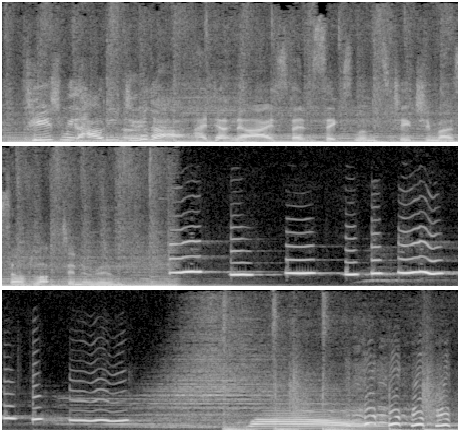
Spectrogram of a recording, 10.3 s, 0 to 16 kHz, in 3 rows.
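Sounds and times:
speech: 0:00.2 - 0:04.5, 0:08.7 - 0:10.2
voice singing whistle-register notes: 0:06.1 - 0:09.4
laughter: 0:09.1 - 0:10.2.

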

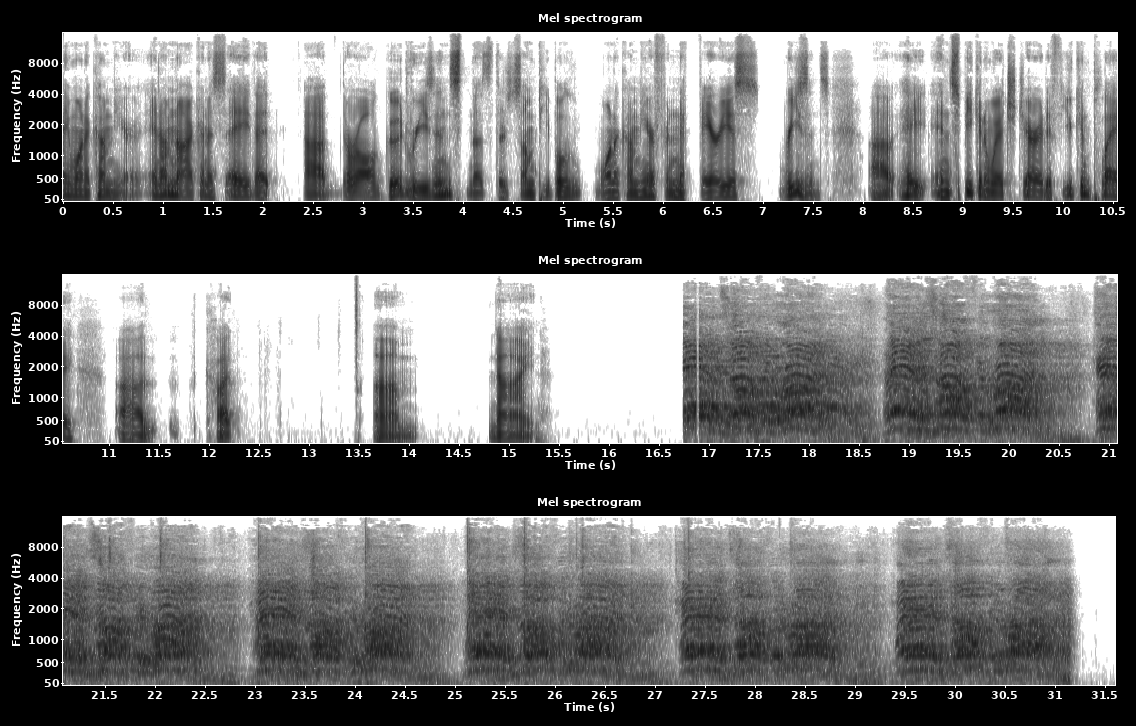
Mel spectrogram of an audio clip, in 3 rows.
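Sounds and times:
speech: 0:00.0 - 0:12.4, 0:13.6 - 0:14.2, 0:14.8 - 0:15.4
large rally crowd chanting slogans in unison: 0:16.8 - 0:31.2.

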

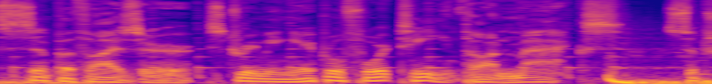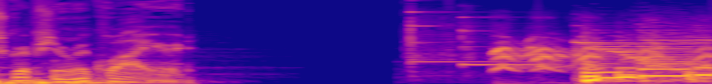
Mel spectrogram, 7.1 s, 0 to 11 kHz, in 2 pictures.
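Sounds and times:
speech: 0:00.2 - 0:04.6
doorbell chiming ding-dong tones: 0:05.6 - 0:07.0.

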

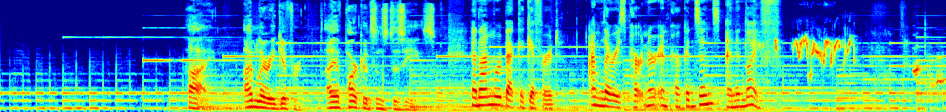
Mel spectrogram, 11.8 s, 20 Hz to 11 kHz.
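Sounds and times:
speech: 0:02.4 - 0:09.8
pet bird chirping and warbling: 0:09.5 - 0:11.8.

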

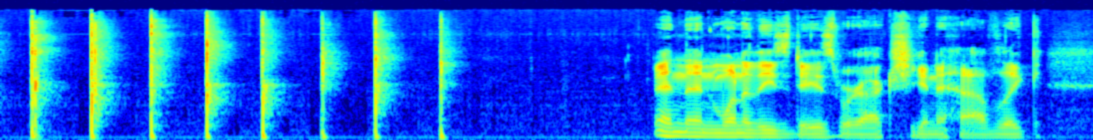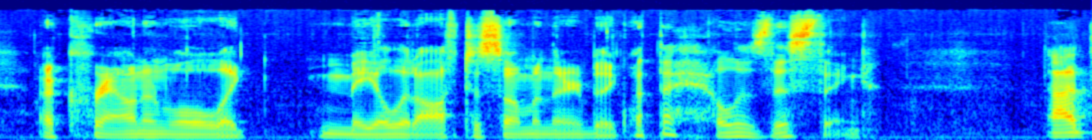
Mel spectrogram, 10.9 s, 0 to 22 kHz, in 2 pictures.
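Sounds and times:
single person clapping: 0:00.0 - 0:02.4
faint steady hum: 0:00.0 - 0:10.9
speech: 0:03.3 - 0:09.9, 0:10.7 - 0:10.9.

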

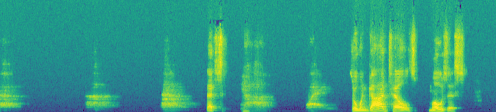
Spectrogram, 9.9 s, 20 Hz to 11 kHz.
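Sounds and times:
person breathing in and out: 0:00.0 - 0:00.6, 0:01.7 - 0:02.5, 0:03.2 - 0:04.0, 0:04.8 - 0:05.6
speech: 0:04.2 - 0:05.2, 0:07.0 - 0:09.4.

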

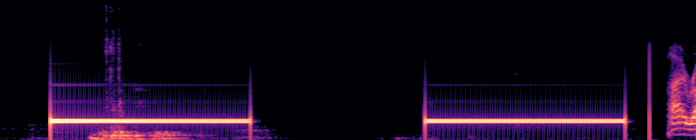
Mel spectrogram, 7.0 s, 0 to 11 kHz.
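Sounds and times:
telephone dial tone while placing a call: 0:00.5 - 0:02.5, 0:04.3 - 0:06.3
speech: 0:06.8 - 0:06.9.

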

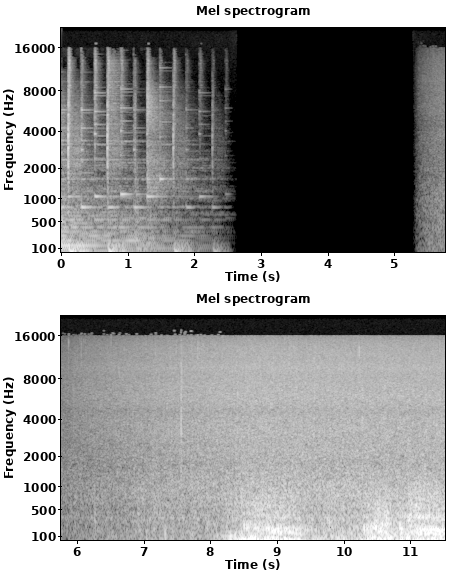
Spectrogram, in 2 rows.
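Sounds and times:
rain-soaked hiss of a thunderstorm: 0:05.4 - 0:11.5
deep rolling thunder in Chandler Oklahoma: 0:08.0 - 0:11.5.

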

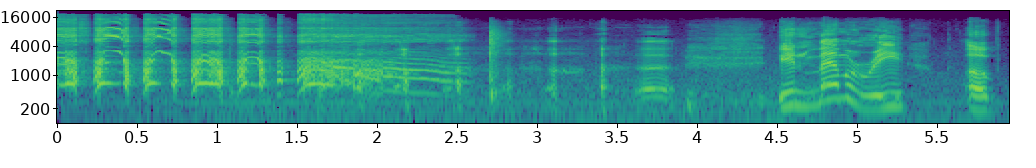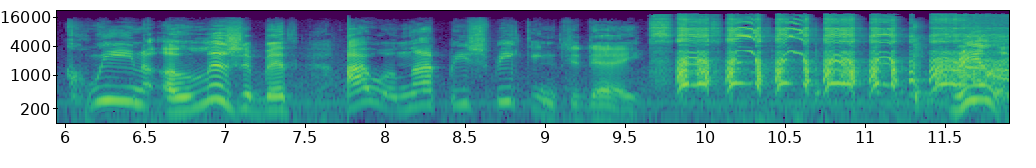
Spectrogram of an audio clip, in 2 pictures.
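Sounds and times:
rubber chicken toy squawking: 0:00.0 - 0:02.6, 0:09.7 - 0:11.8
speech: 0:04.5 - 0:10.0, 0:11.6 - 0:11.8
laughter: 0:11.5 - 0:11.8.

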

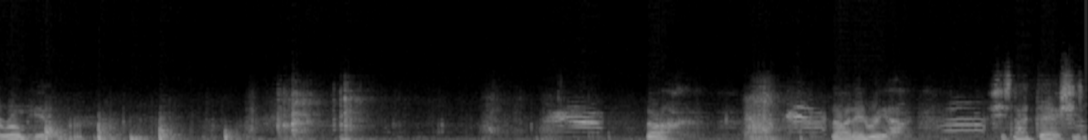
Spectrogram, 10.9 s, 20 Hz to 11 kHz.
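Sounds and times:
speech: 0:00.3 - 0:01.0, 0:06.5 - 0:06.9, 0:10.0 - 0:10.8
sharp knocks and clatters: 0:00.5 - 0:03.8
cat meowing: 0:05.4 - 0:06.1, 0:07.8 - 0:08.4, 0:09.4 - 0:10.0, 0:10.6 - 0:10.8.

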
